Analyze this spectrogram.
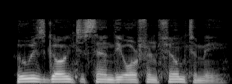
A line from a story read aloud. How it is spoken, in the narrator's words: I said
